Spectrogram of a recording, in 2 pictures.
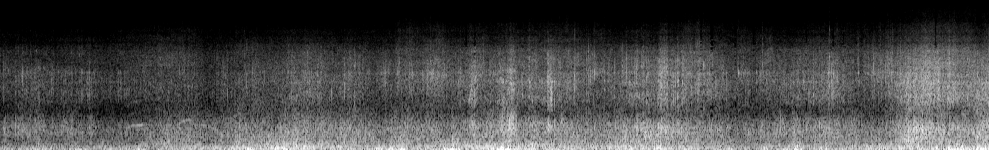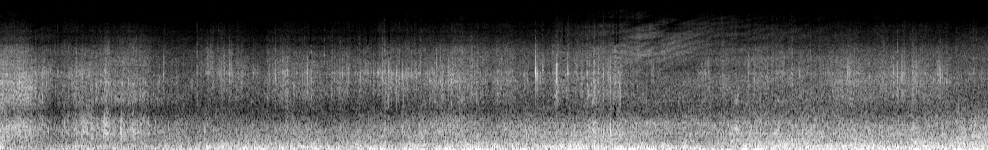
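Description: Wind buffets and rumbles close by, as if outdoors.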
